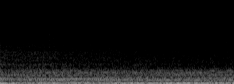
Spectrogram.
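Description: A steady low hum over faint hiss, with no distinct event standing out.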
